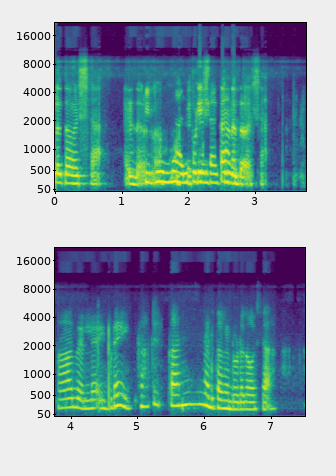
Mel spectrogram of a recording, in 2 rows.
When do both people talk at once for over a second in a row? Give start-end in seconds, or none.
1.3-2.8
